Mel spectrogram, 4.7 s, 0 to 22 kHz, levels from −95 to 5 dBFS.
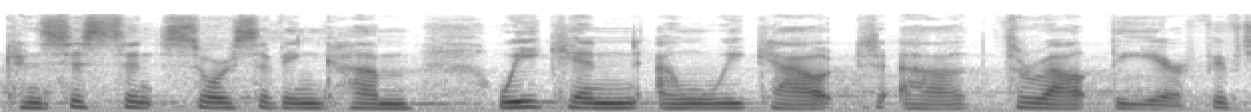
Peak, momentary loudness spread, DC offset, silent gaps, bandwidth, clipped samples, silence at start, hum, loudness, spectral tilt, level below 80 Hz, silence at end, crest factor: -16 dBFS; 8 LU; under 0.1%; none; 13 kHz; under 0.1%; 0 s; none; -33 LUFS; -5 dB/octave; -64 dBFS; 0 s; 18 dB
